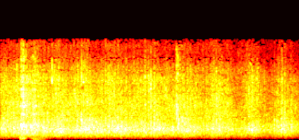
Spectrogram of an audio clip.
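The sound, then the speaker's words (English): Steady audience applause, a dense patter of many hands clapping at an even, moderately loud level throughout, with no voices standing out. “And thanks for clapping.”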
